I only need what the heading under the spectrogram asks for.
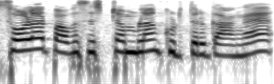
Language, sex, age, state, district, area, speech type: Tamil, female, 18-30, Tamil Nadu, Viluppuram, rural, spontaneous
